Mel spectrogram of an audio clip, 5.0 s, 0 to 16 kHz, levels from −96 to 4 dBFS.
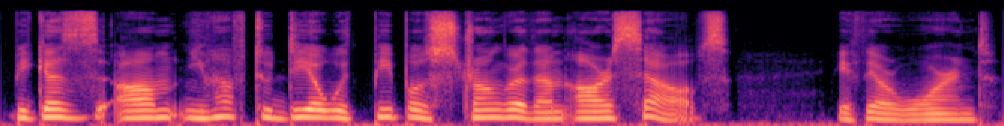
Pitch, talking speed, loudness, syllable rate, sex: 160 Hz, 165 wpm, -18 LUFS, 5.6 syllables/s, male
